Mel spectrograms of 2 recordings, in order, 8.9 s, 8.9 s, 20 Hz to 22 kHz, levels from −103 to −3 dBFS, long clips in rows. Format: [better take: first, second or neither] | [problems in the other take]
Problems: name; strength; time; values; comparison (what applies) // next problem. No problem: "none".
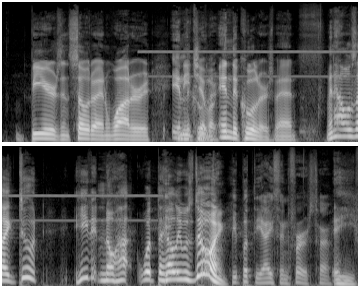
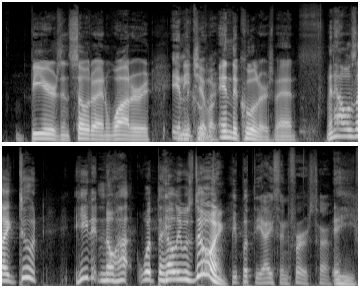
second | high-pitched whine; faint; from 1.5 to 6.5 s; 5 kHz, 20 dB below the speech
